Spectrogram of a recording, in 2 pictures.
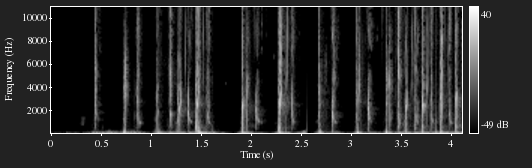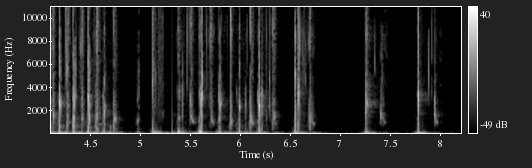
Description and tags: Floppy Jelly Goo Sounds.
dungeonsanddragons, slime, goo, slop, rpg, podcast, storytelling, fantasy, monster, dungeons, dnd, jelly, floppy, dragons, mush, gross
